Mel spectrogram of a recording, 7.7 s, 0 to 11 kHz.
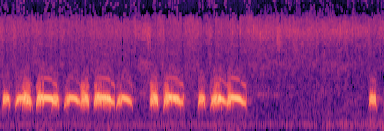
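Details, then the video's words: Spotted dove, wild bird trapped with a small rope and angry, 04/07/2017. A burst of tightly packed gruff coos comes in pairs and triplets, then a silent pause of about two seconds before one more note. "Sound Of Angry, Wild Bird Trap With Small Rope: Birds Spotted dove(Spilopelia chinensis)"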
